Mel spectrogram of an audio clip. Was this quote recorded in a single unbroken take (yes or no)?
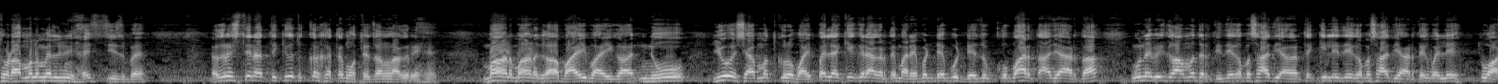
yes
